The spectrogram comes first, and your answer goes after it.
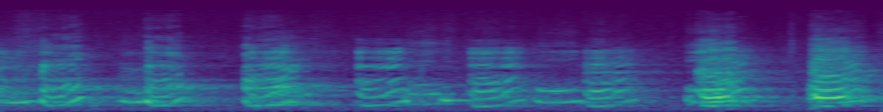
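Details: Raspy, wavering barks from sea lions resting on the dock in Newport, Oregon, spaced about half a second apart, with the last two louder and closer.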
